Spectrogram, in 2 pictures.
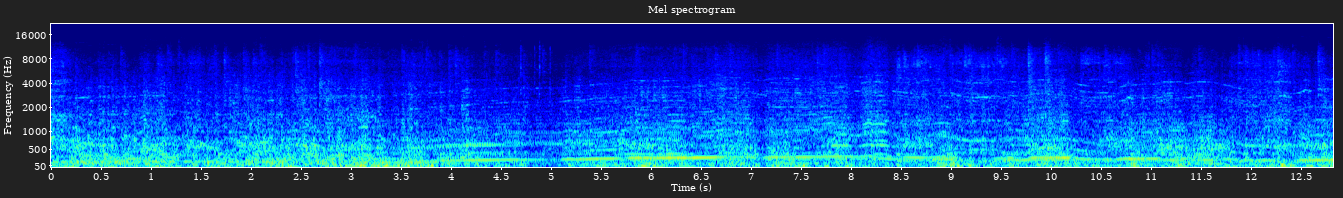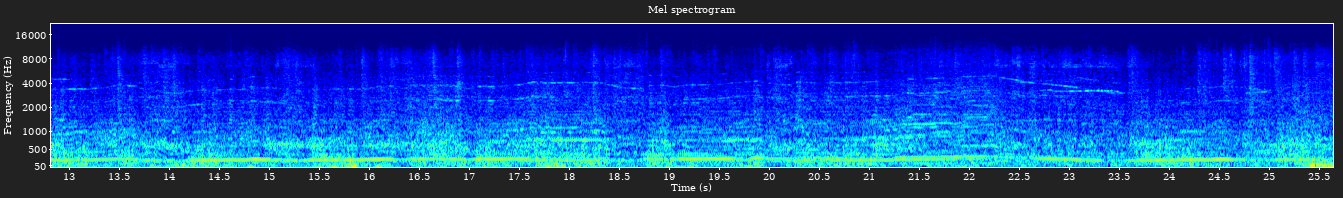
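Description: Race car engine from the Assetto Corsa Competizione sim drones steadily throughout, its pitch rising and falling gently as the car is driven while warming the tyres, with faint tyre and road noise underneath.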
